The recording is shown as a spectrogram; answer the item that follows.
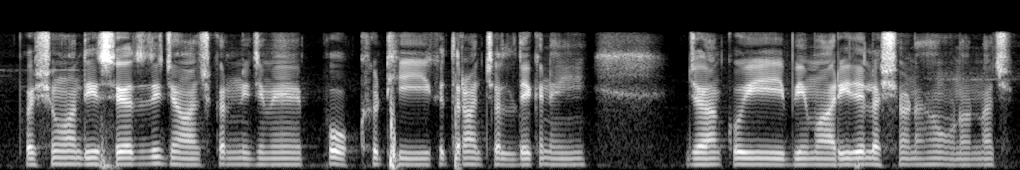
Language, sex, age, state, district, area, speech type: Punjabi, male, 18-30, Punjab, Moga, rural, spontaneous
